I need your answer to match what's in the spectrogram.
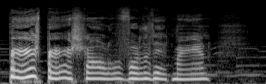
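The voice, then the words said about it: Poor Paul Bearer impression. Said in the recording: “my Paul Bearer impression ... The impression is so poor that we can't even really tell what you're doing.”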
